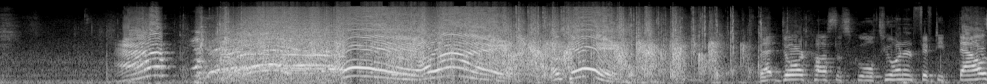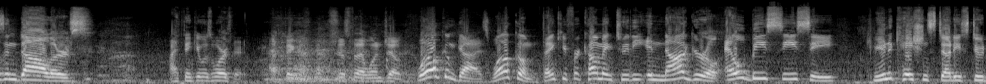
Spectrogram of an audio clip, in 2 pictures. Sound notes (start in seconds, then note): 1.9 cheering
